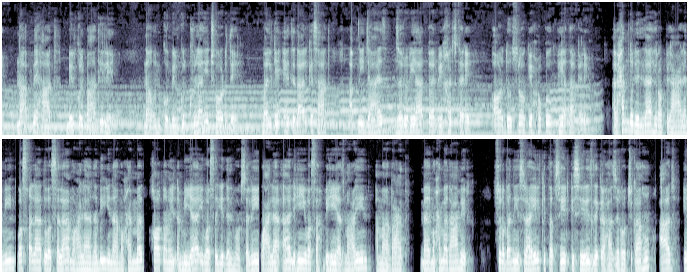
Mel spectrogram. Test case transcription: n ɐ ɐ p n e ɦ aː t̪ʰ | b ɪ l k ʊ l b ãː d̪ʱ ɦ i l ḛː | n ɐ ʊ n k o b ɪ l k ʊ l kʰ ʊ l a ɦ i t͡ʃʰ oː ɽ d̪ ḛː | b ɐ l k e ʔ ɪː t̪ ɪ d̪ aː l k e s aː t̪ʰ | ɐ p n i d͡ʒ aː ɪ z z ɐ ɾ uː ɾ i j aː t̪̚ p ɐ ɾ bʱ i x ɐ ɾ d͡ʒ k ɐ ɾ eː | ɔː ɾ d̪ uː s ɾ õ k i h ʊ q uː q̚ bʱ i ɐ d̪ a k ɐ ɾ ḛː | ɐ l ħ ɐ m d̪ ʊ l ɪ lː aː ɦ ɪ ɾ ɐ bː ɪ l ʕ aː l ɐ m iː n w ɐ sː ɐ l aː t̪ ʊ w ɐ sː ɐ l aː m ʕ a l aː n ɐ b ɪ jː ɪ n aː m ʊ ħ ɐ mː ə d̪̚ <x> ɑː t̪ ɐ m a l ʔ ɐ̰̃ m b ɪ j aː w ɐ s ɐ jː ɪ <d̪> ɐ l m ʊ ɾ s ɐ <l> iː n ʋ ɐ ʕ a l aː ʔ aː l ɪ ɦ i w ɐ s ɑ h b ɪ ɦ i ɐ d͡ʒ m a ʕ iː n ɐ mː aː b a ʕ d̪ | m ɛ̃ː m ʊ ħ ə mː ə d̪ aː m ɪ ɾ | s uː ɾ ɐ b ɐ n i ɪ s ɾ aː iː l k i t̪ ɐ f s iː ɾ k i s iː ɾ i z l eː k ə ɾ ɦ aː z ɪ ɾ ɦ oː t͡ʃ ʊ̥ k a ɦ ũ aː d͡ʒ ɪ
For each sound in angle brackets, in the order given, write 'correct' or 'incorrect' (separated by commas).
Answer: correct, correct, correct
